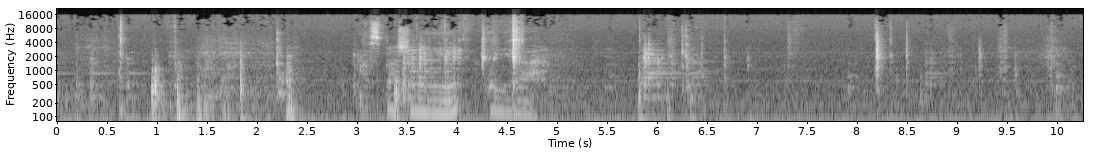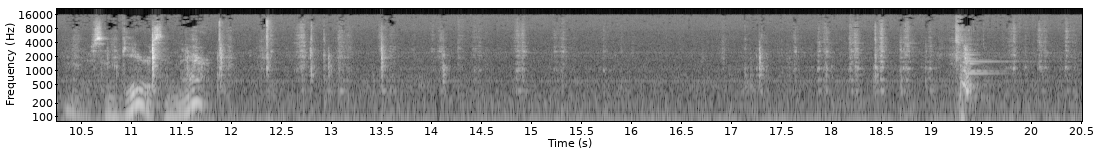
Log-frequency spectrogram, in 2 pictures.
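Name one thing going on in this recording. A metal chassis clunks and rattles as it is lifted and turned.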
